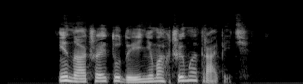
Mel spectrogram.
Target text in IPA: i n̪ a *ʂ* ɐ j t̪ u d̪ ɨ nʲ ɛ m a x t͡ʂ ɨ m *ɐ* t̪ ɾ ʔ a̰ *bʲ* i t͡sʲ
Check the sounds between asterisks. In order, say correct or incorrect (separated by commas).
incorrect, correct, incorrect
